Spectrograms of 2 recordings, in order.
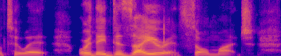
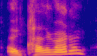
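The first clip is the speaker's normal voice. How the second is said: surprised question; 10 semitones higher, 9 dB louder, faster than usual. Real, not acted. Checking a chat detail aloud.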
